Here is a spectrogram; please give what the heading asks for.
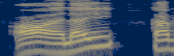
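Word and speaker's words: عليك: জবর কা আলাইকা আলাইকা আইনটিকে গলা চিপে মোটা করে পড়বেন আইন জবর আ লাম মিয়া জবর লাই কাফ জবর আলাইকা কেন এই আলিফের মত এই আইনটিকে উচ্চারণ করবেন না এটি হচ্ছে আলিফ খার জাবার আরে এটি আইন জাবার আ মোটা করে গলা চিপে পড়বেন আলাইকা বা লাম জের বিল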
